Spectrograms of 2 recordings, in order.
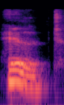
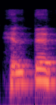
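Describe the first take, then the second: First: The ending joins the word as one syllable. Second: The ending is a separate extra syllable. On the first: The speaker calls it right. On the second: The speaker calls it wrong. "হেল্পেড না"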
